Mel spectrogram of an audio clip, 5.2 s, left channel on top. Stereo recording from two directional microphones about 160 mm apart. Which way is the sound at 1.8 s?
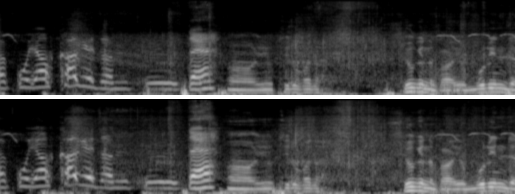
70° right (ahead or behind).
